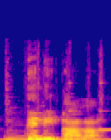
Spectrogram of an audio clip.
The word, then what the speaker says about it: pili-pala: Pili-pala, butterfly.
